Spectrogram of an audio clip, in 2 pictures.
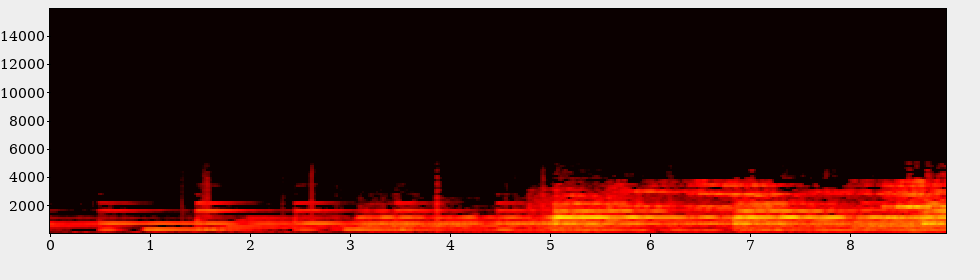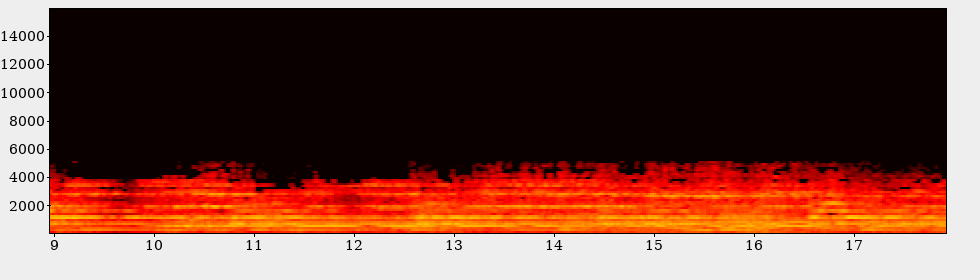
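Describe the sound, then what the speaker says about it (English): A disused bell hanging in a room starts swinging and ringing in a Christmas Carol radio drama, its tones entering softly and then swelling into a fuller, layered, sustained ringing that keeps building without any voices. "he saw this bell begin to swing."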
